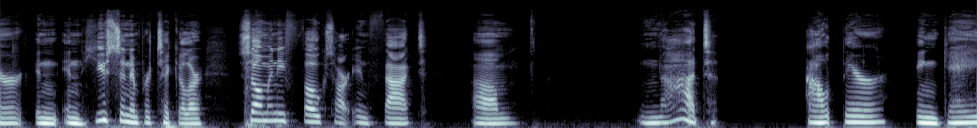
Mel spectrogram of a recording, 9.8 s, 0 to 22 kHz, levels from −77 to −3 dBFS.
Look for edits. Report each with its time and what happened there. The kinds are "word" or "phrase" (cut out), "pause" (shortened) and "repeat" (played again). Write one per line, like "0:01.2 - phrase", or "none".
none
